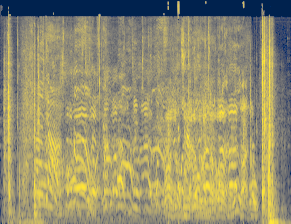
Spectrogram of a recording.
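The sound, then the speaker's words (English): A door thuds open onto a loud, busy crowd, many overlapping voices chattering and calling out at once, before another sharp door knock or slam cuts in near the end. “have you heard all the commotion? What commotion? I opened the door.”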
